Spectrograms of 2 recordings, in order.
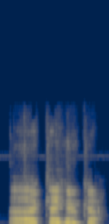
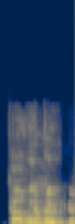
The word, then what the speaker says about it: Kahuku: So Kahuka, if I said it right. If I said that right. Kahuku, yeah.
